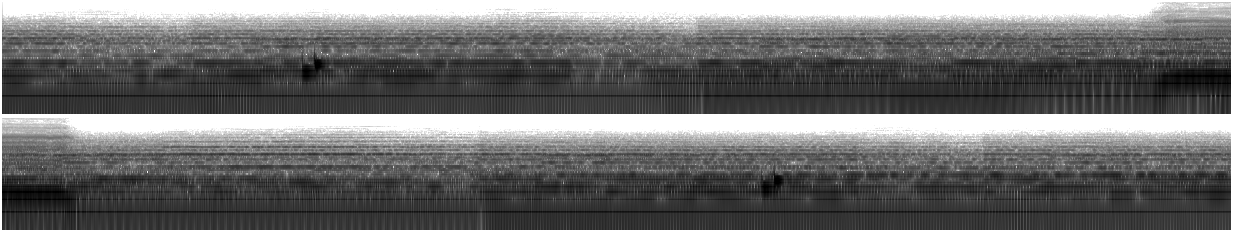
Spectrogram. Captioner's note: phone Vibrating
